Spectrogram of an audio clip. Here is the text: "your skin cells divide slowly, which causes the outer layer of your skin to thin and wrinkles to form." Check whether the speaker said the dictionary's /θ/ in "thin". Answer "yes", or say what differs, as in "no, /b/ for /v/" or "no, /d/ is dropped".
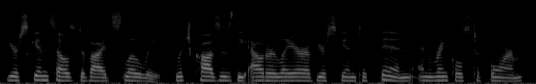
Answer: yes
